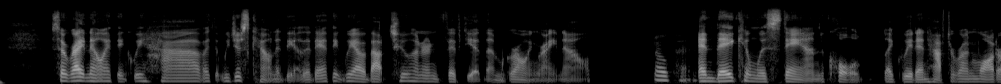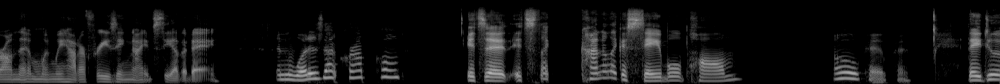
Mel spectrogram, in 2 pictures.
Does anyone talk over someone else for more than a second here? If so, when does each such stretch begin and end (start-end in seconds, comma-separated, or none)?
none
